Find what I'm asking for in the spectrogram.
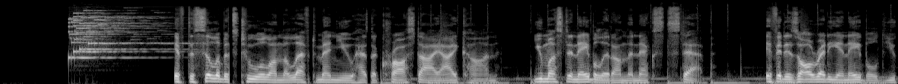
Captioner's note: idea cling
